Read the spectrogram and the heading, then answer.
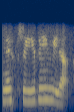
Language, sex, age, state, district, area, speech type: Malayalam, female, 30-45, Kerala, Kottayam, urban, conversation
